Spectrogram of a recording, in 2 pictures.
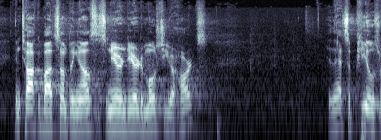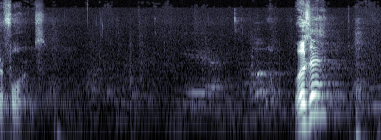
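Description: A man speaks into a microphone in measured bursts with pauses, his voice carried through a loudspeaker.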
